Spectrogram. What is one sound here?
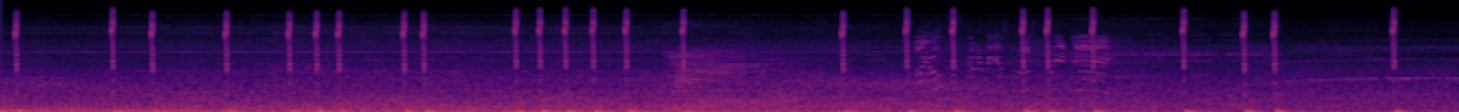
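Short sharp menu clicks tick repeatedly at an uneven pace.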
